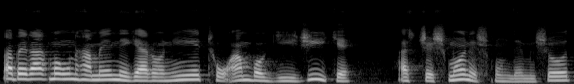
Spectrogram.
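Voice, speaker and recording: A woman narrating a novel aloud in a measured, expressive storytelling voice. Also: low voice. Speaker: audiobook narrator. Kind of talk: scripted narration.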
